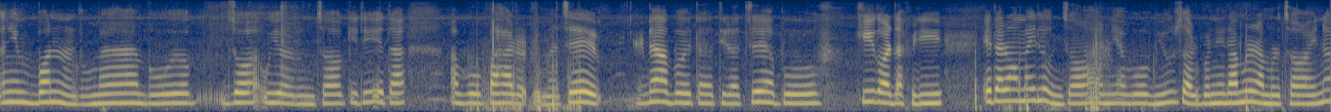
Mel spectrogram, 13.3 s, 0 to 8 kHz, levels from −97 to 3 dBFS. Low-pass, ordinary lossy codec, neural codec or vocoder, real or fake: none; none; none; real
